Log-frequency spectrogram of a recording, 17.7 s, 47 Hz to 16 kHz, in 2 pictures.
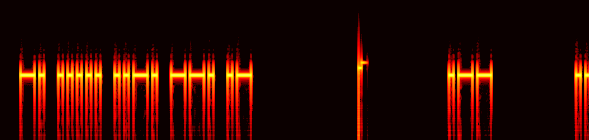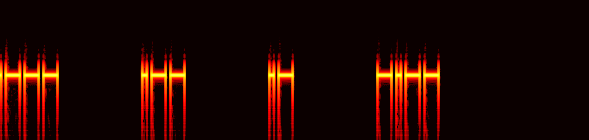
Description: Morse code, heard as a keyed tone, about 17 wpm, spaced as for 9 wpm, 700 Hz. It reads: N5FGA W2WAY
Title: USA Call Signs - 5 Characters - 6x Character Spacing - 17wpm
